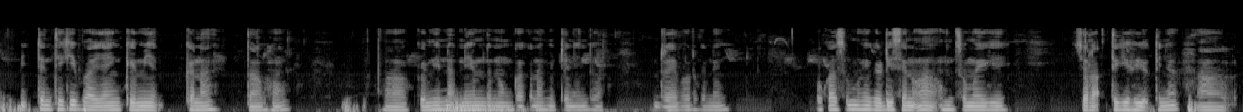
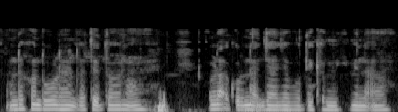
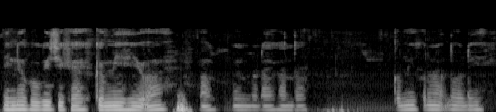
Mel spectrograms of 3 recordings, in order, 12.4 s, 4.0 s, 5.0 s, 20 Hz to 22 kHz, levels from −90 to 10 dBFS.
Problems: none marked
